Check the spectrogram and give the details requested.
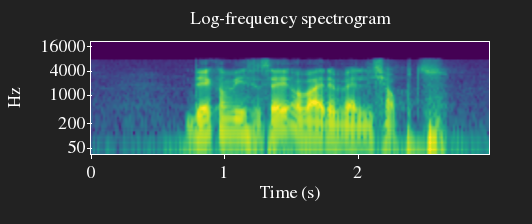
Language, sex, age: Norwegian, male, 32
